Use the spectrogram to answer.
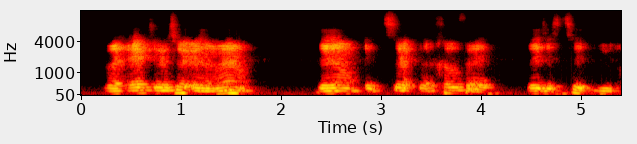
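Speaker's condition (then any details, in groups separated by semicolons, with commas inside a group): Spinal muscular atrophy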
